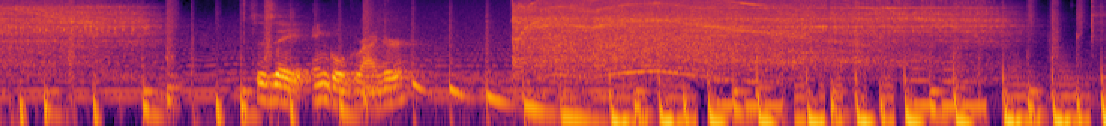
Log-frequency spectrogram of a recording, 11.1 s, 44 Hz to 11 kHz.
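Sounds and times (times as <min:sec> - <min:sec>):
angle grinder running: 0:00.0 - 0:01.8, 0:05.1 - 0:10.3.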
